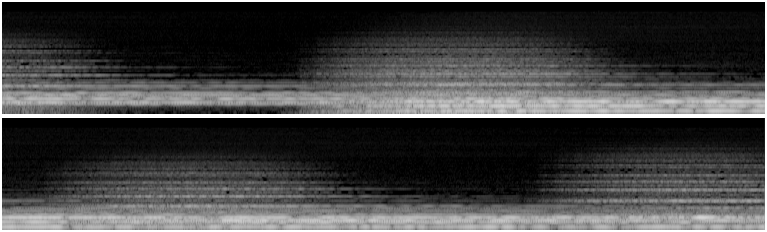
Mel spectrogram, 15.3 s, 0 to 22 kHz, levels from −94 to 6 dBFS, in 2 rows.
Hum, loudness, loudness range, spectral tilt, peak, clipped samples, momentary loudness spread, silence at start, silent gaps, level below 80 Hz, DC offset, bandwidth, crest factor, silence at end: none; -23 LUFS; 8 LU; -10 dB/octave; -8 dBFS; under 0.1%; 11 LU; 0 s; none; -38 dBFS; under 0.1%; 5.6 kHz; 16 dB; 0 s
